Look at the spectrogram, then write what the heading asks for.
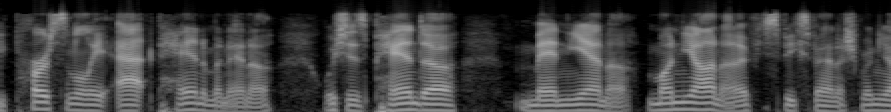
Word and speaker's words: Pandamanana: You can also follow me personally at Pandamanana, which is Panda Manana. Manana, if you speak Spanish. Manana. It's spelled the same way, but it's pronounced Pandamanana.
